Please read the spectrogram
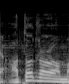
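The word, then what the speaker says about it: Autódromo: So, so how do you pronounce this, John? The otomosmanos Rodriguez. It is the Vivo Auto Romo. Yeah. Say Auto Dromo.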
